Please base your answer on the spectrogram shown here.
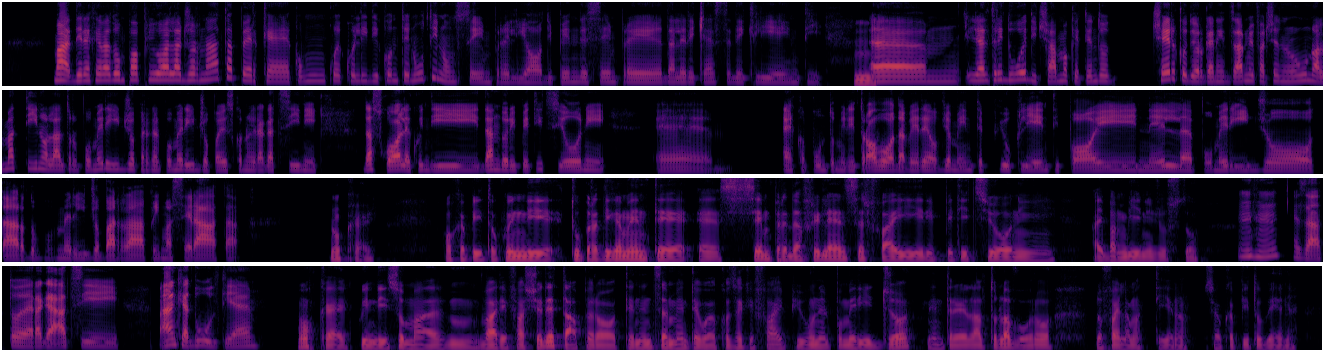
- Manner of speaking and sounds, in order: none
- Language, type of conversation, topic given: Italian, advice, Come posso riposare senza sentirmi meno valido o in colpa?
